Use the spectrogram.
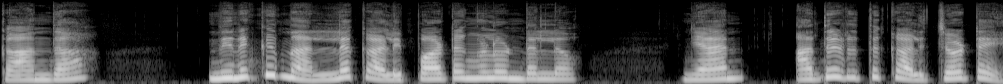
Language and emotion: Malayalam, happy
